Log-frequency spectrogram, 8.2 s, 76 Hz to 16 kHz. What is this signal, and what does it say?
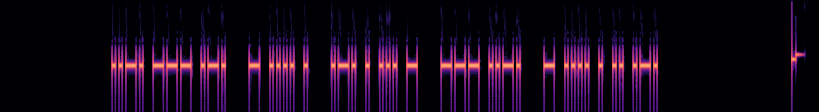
Morse code, heard as a keyed tone, about 34 wpm, 700 Hz. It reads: FOR THE REST OF THEIR
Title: Sets of 5 Words Encore2 35wpm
